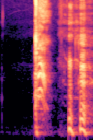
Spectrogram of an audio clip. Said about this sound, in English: Ah, she coughed a little.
